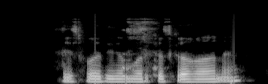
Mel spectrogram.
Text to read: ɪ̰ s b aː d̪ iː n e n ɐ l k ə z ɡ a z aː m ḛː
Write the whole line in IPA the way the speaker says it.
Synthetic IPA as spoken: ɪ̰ s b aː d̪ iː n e m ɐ ɾ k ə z k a ɣ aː n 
